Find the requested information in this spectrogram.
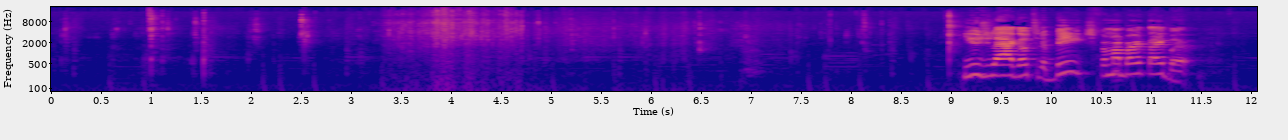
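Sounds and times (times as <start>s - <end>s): crunching crispy fried food: 1.0s - 8.7s
crinkling: 3.0s - 8.7s.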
